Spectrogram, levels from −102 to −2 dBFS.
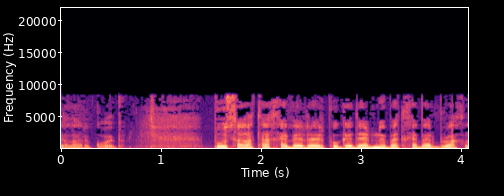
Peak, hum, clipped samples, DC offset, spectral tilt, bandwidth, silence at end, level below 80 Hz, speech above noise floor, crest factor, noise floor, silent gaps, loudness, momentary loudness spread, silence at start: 0 dBFS; none; under 0.1%; under 0.1%; -7 dB/octave; 8.8 kHz; 0 s; -42 dBFS; 21 dB; 14 dB; -35 dBFS; none; -14 LUFS; 19 LU; 0 s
